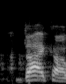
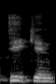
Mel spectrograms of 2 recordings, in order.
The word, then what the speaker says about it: Daikon: before we started streaming no one really knew how to pronounce the name so you know people were saying uh deacon people were saying dick on people were saying all types of wrongness and then when tyler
